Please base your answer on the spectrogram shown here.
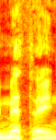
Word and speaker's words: methane: produce different amounts of methane. And I'm trying to remember to say methane because I know that's the pronunciation you use in the US. We say methane.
